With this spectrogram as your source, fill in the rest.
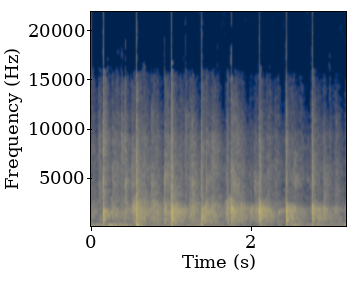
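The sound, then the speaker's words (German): An audience claps in steady unison, about eight sharp, evenly spaced claps at a moderate pace over a soft background wash of scattered clapping, with no talking. “Können wir ähm, Applaus ähm, haben?”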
